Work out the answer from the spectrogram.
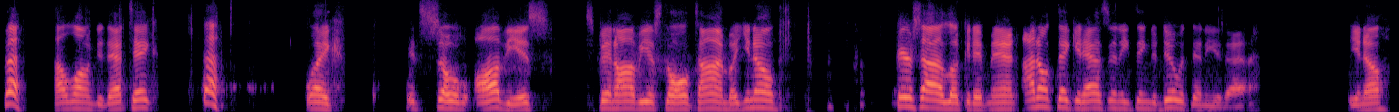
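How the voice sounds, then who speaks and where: A man's voice: high-pitched, normal speed, long pauses, a bit bright, no room sound. A Texan man rambling casually in a self-recorded stream monologue, filling his talk with "you know what I mean". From Texas. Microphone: cheap headphones with mic. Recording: dry, dull lo-fi sound.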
